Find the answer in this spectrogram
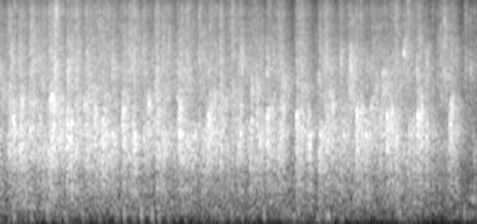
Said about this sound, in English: All right. Well, thank you so much for being on the show. Round of applause.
